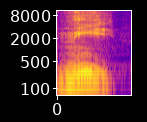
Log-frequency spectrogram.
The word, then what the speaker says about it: need: 这是一个长元音嘴角往后咧 need 同时 D 不发音气流要阻塞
